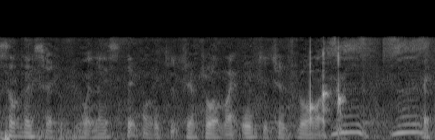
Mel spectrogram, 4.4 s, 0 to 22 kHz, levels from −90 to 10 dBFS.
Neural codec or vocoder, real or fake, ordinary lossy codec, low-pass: codec, 16 kHz, 2 kbps, FreqCodec, larger model; fake; none; 7.2 kHz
